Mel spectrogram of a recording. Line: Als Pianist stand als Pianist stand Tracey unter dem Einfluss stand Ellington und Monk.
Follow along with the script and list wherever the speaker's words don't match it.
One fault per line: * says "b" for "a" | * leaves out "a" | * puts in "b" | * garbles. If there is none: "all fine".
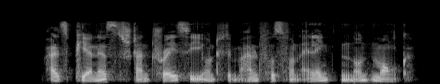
* leaves out "als Pianist stand"
* says "von" for "stand"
